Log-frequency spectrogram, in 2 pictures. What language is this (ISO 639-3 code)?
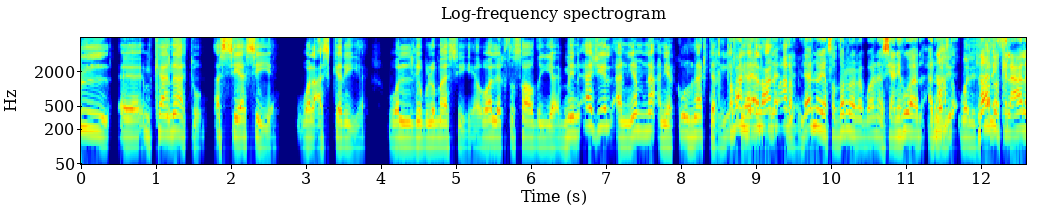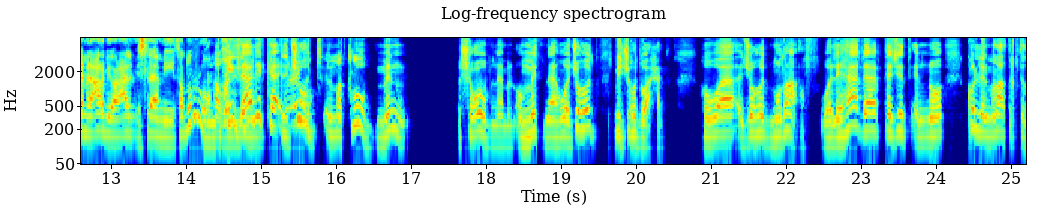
ara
